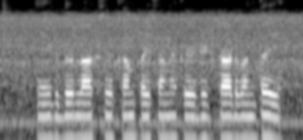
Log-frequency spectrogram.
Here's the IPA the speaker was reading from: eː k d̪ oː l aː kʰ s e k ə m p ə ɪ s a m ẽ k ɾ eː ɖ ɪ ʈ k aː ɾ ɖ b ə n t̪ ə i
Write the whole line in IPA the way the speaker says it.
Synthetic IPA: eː k d̪ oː l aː kʰ s e k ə m p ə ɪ s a m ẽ k ɾ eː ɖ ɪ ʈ k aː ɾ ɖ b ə n t̪ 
